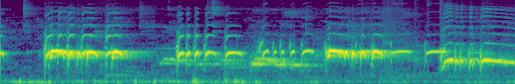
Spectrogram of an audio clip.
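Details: Zebra dove of local stock singing as a lure to draw answers from other doves. Bursts of rapid, bubbling coos alternate with brief pauses, some phrases dipping to a lower purring note, with faint low rumbling behind.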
